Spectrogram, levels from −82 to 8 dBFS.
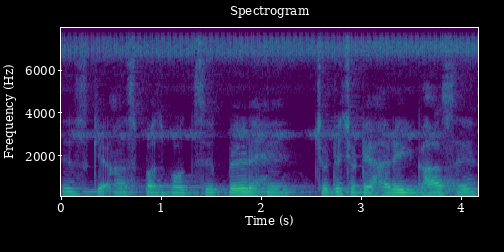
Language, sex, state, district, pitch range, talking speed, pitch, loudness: Hindi, male, Bihar, Darbhanga, 135-145 Hz, 145 wpm, 140 Hz, -30 LUFS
